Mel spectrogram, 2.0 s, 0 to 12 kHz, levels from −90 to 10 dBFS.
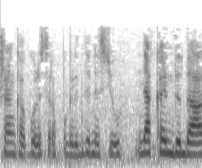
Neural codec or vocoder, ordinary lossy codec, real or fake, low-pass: none; MP3, 32 kbps; real; 7.2 kHz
